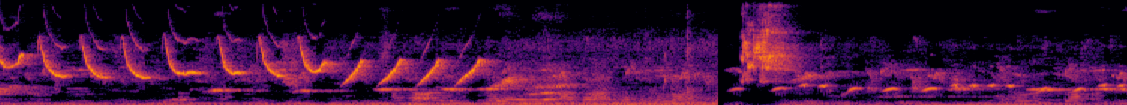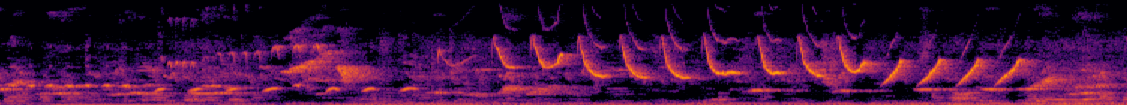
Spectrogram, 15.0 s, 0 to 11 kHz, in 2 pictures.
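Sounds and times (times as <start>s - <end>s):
bird chirping and whistling: 0.0s - 3.7s, 4.8s - 14.9s.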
